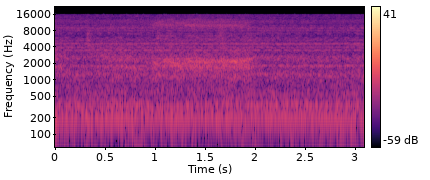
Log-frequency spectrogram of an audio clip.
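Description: A man breathes out a long puff of vapour.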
